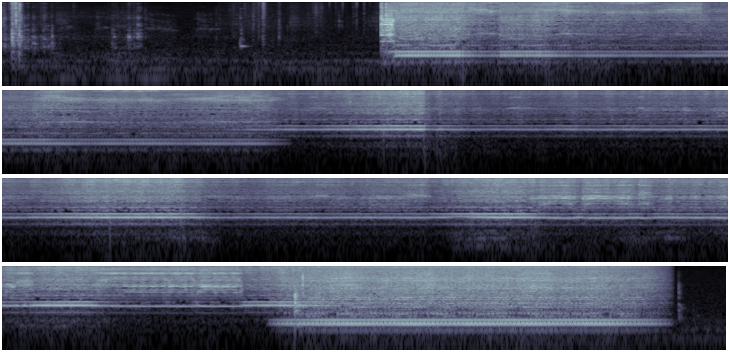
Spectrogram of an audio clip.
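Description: Electric power tool's motor running with a steady whine over a rough, rasping hiss, starting suddenly about four seconds in after a few light clicks. The whine jumps higher about ten seconds in, drops lower near the end, then cuts off abruptly.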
